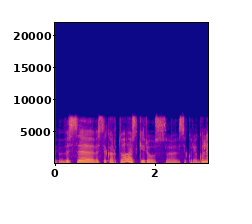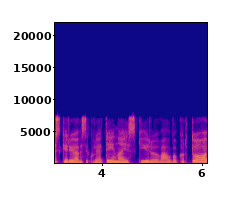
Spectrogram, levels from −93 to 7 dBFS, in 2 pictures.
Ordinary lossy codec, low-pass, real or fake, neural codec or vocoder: Opus, 64 kbps; 7.2 kHz; real; none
